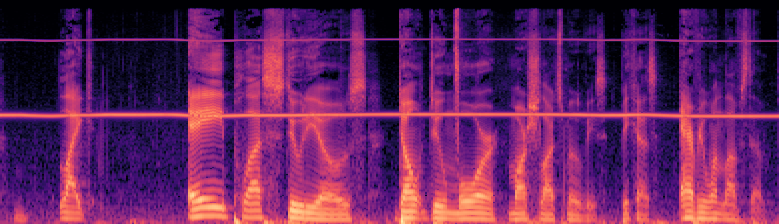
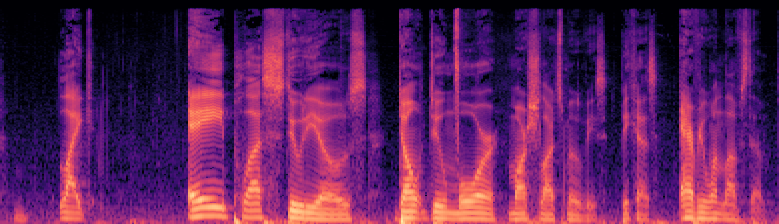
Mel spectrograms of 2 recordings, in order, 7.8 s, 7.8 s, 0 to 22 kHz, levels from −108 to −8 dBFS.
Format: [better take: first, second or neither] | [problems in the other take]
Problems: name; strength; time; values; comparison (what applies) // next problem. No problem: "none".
second | high-pitched whine; loud; throughout; 2.5 kHz, 7 dB below the speech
